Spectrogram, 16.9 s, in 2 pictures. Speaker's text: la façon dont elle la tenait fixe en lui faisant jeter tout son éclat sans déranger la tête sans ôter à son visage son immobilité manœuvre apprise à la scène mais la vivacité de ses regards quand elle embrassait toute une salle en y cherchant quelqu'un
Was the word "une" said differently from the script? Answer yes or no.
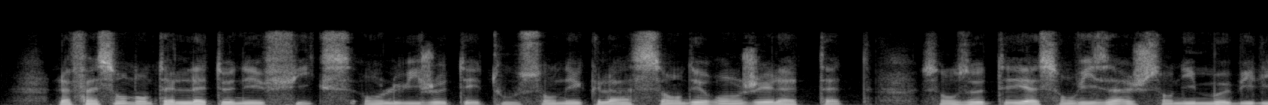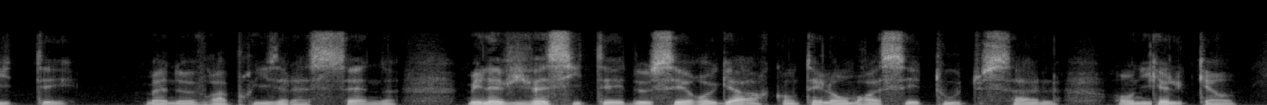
yes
